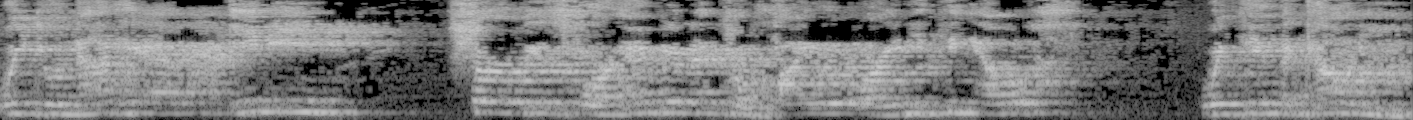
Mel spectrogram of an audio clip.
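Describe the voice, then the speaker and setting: Raised, projected male voice at an extremely high pitch, American accent, monotone, flat intonation, audible room echo and noticeable background noise. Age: 80s+. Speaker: community member. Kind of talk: town hall testimony.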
